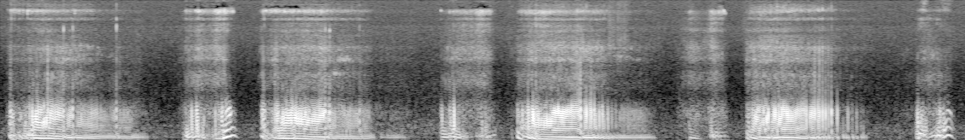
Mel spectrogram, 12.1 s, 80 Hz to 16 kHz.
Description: 5-month-old baby is snoring, and drinking milk in the dream.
